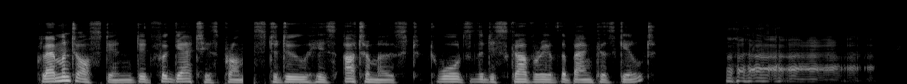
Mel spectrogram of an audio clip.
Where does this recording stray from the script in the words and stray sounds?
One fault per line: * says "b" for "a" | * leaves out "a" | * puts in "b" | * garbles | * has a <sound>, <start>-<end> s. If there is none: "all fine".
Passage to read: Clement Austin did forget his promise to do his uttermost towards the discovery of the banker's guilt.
* has a dropout, 2.4-2.5 s
* has a laugh, 7.3-8.8 s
